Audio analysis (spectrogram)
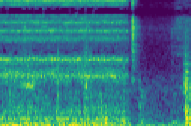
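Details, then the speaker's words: Wolf gas stove burner after cleaning the burner plate and igniter to fix constant clicking with no ignition. Spark clicks now sound stronger, and the burner lights instantly: ignition fixed. "So I'm gonna go ahead and push the igniter. And you can hear it is actually a lot stronger. So I'm gonna turn the gas on and see what happens. Wow, instant fire, nice."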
